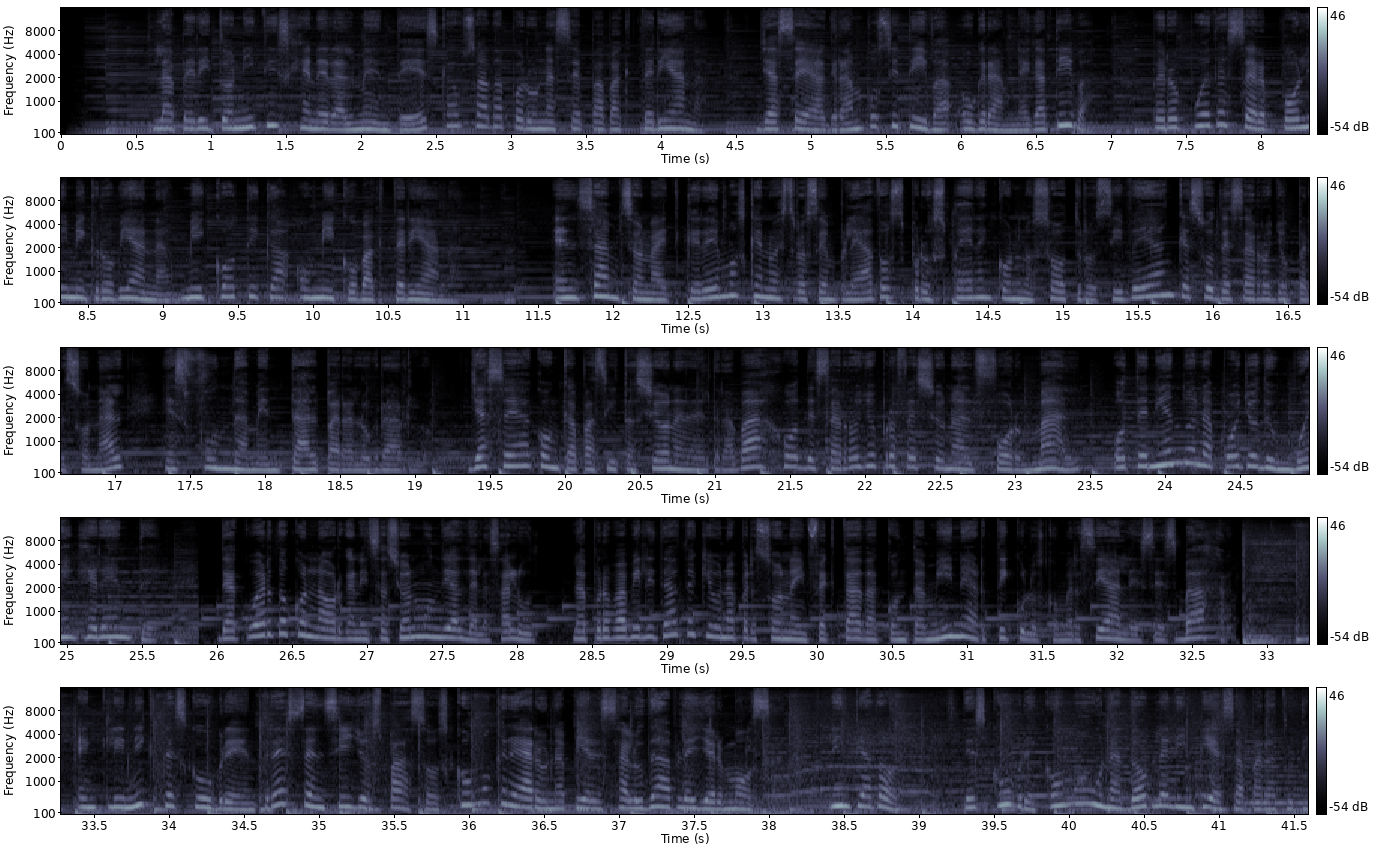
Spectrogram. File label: Medical eLearning Spanish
